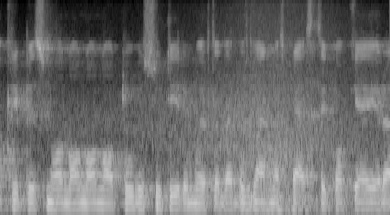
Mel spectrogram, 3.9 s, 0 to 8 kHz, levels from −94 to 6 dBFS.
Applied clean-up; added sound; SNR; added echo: none; Traffic noise, roadway noise / Car; 15 dB; none.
